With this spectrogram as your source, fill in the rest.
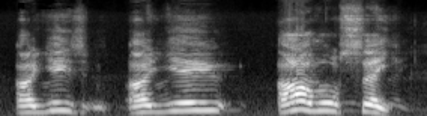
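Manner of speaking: ordinary delivery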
